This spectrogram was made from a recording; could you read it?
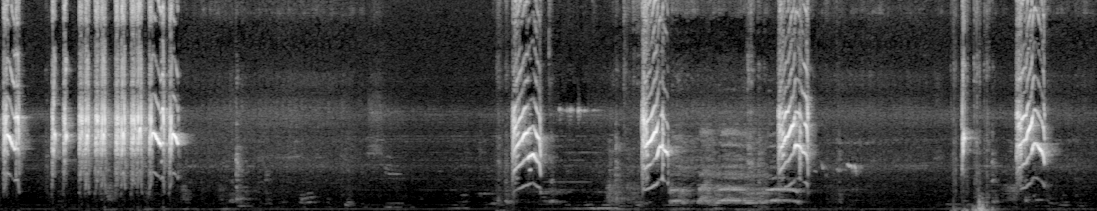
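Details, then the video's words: Sogon (crimson sunbird) answering a lure with a rapid chattering series of high notes, then spaced arched 'cuiit' calls, with soft lower clucking and a dull knock. "Cuiit cuiit,,pancingan burung sogon bikin resfon,,,langsung nyaut"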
